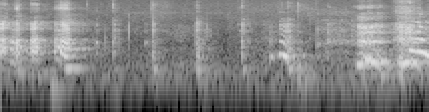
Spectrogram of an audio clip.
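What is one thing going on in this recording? Several people laugh together.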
